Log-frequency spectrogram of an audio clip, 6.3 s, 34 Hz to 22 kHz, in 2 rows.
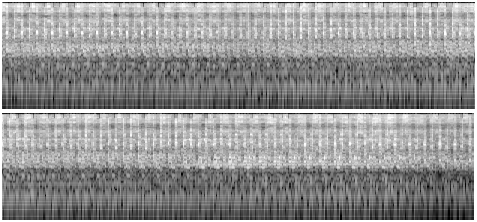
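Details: GM PD4104 coach with Detroit 6-71 two-stroke diesel, start after sitting for years, started manually from the rear starter: steady, even idle clatter with a strong low rumble, no misses or odd knocks; healthy idle.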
